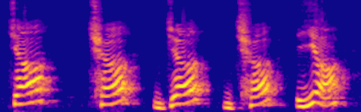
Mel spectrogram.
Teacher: इसका उच्चारण स्थल तालु से होता है, इसलिए इन्हें हम बोलते हैं तालव्य। इन 5 वर्णों को हम बोलेंगे तालव्य, जो कि कंठ से थोड़ा आगे।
